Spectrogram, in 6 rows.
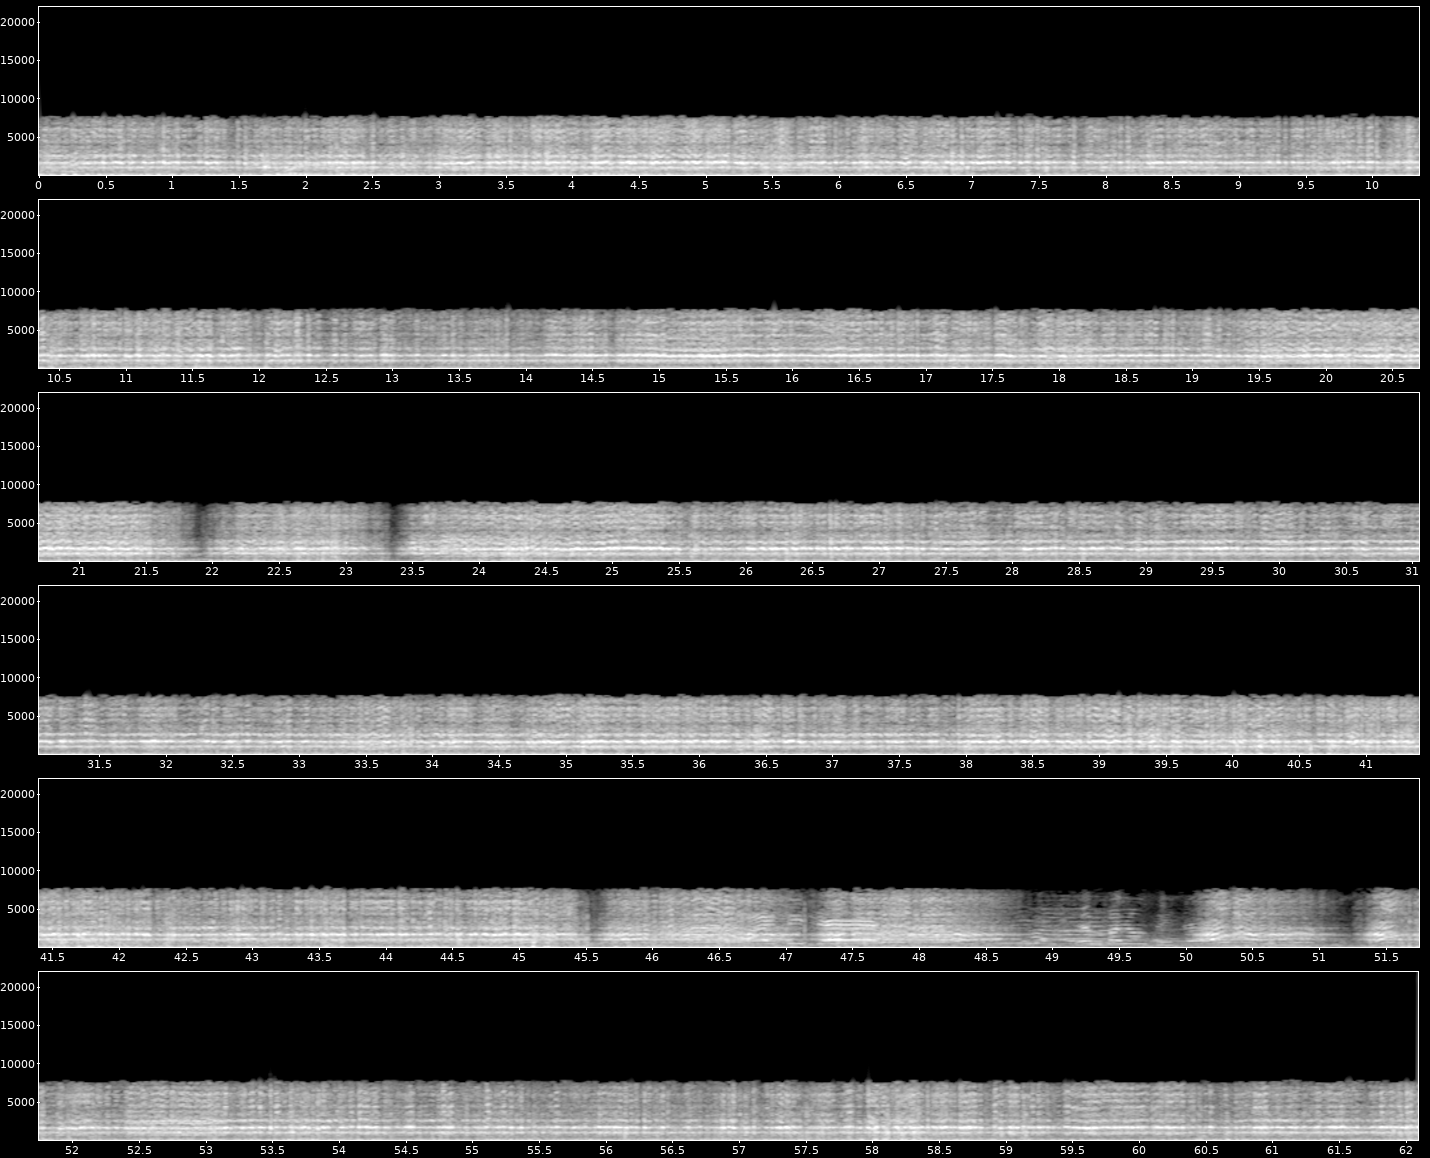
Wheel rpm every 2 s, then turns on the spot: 230, 230, 230, 230, 230, 230, 230, 230, 230, 220, 180, 100, 200, 230, 230, 230, 230, 220, 230, 230, 230, 230, 170, 120, 40, 60, 220, 230, 230, 240, 230.
22-24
